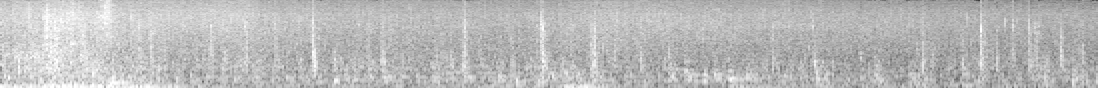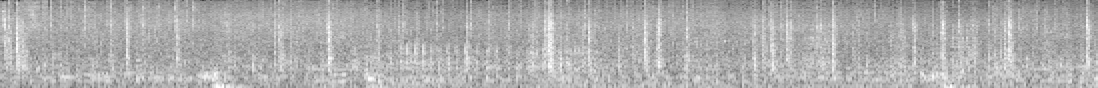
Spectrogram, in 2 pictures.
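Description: Heavy footsteps thud on wooden planks.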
